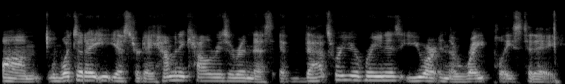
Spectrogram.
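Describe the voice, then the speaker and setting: Middle-aged woman, webinar host, husky voice, chatty and direct with listeners. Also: deep voice, fairly quick. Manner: conversational, addresses listeners directly. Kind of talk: live webinar presentation.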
